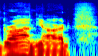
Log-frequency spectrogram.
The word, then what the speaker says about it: grognard: history uh behind who and what the original grognard yes i know technically it's supposed to be pronounced gran yard but i am neither english nor french i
